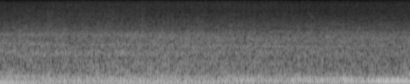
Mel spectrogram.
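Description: BMW car engine running at steady revs, holding one even pitch.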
